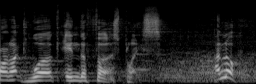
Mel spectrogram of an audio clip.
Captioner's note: audience groans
